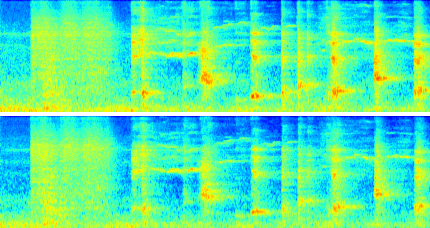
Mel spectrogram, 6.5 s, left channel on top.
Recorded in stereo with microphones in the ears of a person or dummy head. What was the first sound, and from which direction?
A splash, 20° right (ahead or behind).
